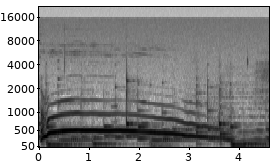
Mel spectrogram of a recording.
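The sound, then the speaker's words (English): A single long, mournful wolf howl in a dark forest rises quickly, holds a steady wavering pitch for several seconds, then slowly falls away, with a low rumbling background beneath it. “It's just a wolf, or maybe a werewolf.”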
